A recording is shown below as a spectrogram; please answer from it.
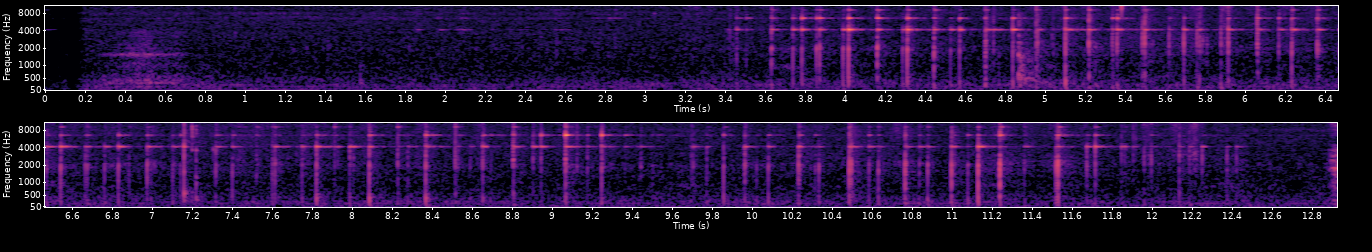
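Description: An obsidian statue of a Mayan goddess, bought in Mexico, is tapped repeatedly, giving a rapid series of short, bright, glassy clinks. After about three and a half seconds of near silence, the taps begin and carry on to the end. They are quick and uneven in loudness, with almost no ring after each one.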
